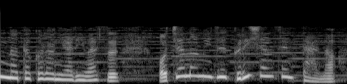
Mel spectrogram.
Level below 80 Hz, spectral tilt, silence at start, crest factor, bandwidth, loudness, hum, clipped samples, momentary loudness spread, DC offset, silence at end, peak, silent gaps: -70 dBFS; -7 dB/octave; 0 s; 16 dB; 6.2 kHz; -21 LUFS; none; under 0.1%; 6 LU; under 0.1%; 0 s; -4 dBFS; none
